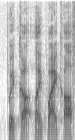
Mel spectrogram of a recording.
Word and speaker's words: Wyckoff: Christine, Cbc Events in like Wyckoff, I think Wyckoff, Yeah, right? That's how you yeah.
